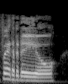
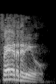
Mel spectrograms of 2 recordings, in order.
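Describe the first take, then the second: First: The stress falls on a later syllable. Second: The stress falls on the first syllable. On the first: The speaker calls it wrong. "No se dice férreo" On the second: The speaker calls it right. "se dice férreo... es una palabra esdrújula"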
